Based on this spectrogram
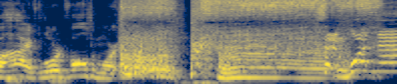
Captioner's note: dramatic spit take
